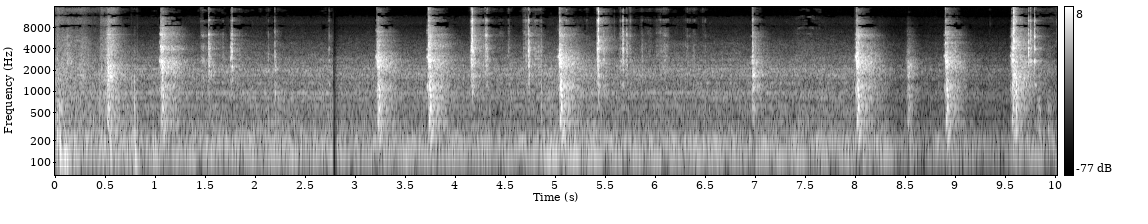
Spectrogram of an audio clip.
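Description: A hand tool worked against a screw extractor jammed in a broken engine temperature sensor: irregular metallic clicks and creaks as the tool is twisted, over a steady low hum. The sensor does not break loose.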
